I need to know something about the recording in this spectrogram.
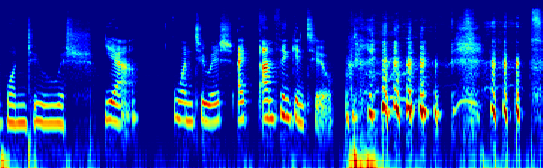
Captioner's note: laughter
